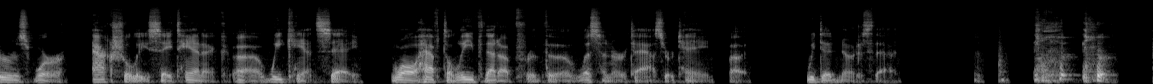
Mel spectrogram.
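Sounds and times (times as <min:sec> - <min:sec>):
speech: 0:00.2 - 0:09.1, 0:09.7 - 0:11.2
person coughing from something caught in the throat: 0:10.4 - 0:11.2.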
